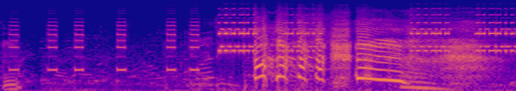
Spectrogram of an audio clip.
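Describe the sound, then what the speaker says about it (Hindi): A mobile phone rings: short repeated electronic beeps, then a louder melodic ringtone with bright chiming tones and swooping notes, close and clear. "मर गया मेरी बीवी का फोन।"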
